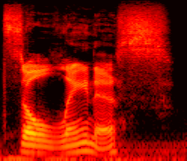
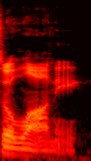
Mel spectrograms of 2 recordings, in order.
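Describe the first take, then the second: First: The name ends with an 'us' sound. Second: The name ends with an 'ee' sound. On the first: The speaker calls it wrong. "some pronounce it" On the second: The speaker calls it right. "but actually, it's pronounced"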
